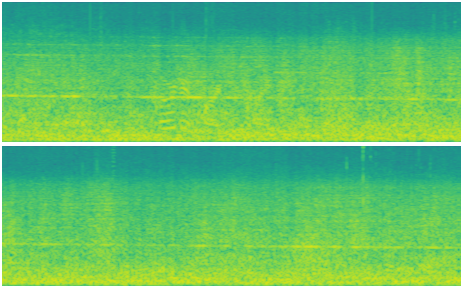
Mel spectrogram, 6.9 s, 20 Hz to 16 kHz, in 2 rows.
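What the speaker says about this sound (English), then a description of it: "This is United Airlines 2047 taking off to Las Vegas on the MAX 8." A United Airlines Boeing 737 MAX 8 takes off at LAX, its engines a loud, steady roar holding throughout, with a thin whine riding over the broad rumble and people talking underneath.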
